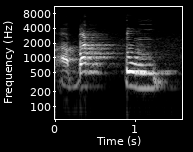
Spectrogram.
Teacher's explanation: dal sukun masuk ke ta, jangan dibaca dal, abattum. Jadi suara ta yang ada.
